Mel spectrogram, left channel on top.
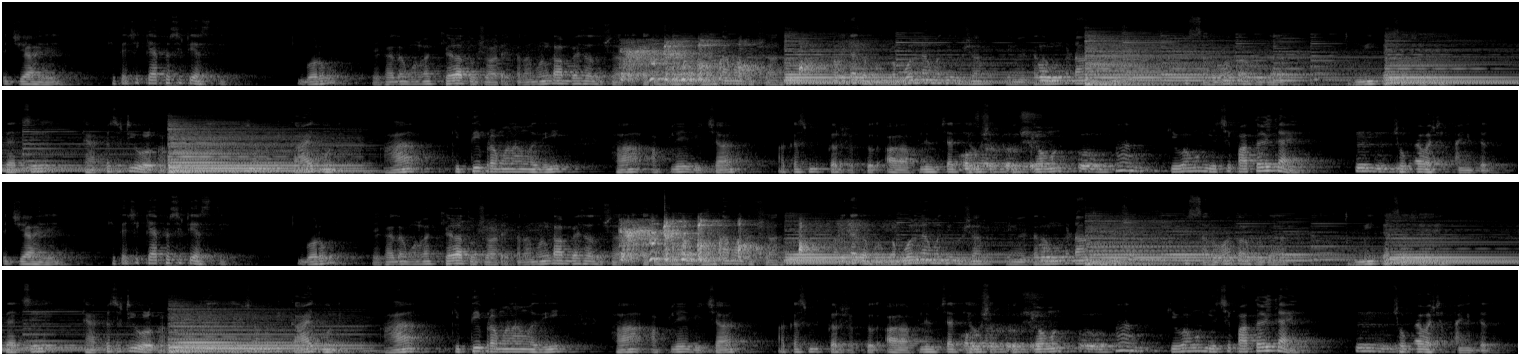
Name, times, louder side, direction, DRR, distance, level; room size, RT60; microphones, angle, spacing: voice 1, 0.0-0.6 1.2-2.3 3.0-3.3 3.7-7.8 8.4-12.8 13.4-14.5 15.2-15.7 16.0-16.8 17.2-18.6 19.0-20.8 21.3-22.6 22.9-25.0 25.5-25.8 26.3-28.2 29.1-30.1, right 1 dB, 5° right, 7 dB, 0.5 m, -33 dB
Cough, 4.5-4.6 5.6-5.7 6.2-7.6 8.0-8.6, right 3 dB, 55° right, 0.9 m, -27 dB
sound 1, 6.6-18.8, equal, 35° left, 0.7 m, -31 dB
voice 2, 10.4-10.7 12.2-12.4 17.6-17.7 24.8-25.5 25.9-26.2 28.7-29.2, left 2 dB, 85° left, 0 dB, 0.9 m, -32 dB
14.0 x 7.3 x 3.0 m, 1.1 s
head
